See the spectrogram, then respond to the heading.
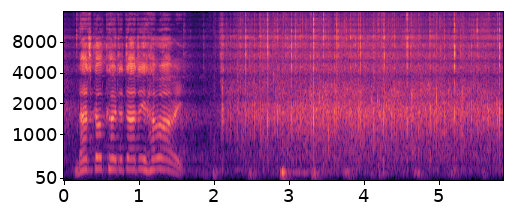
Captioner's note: audience applauding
